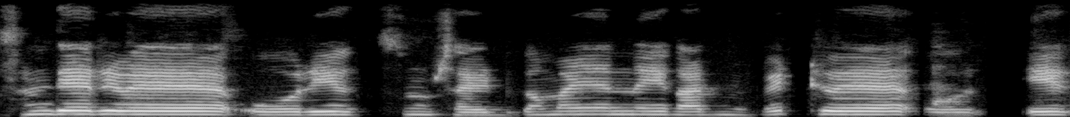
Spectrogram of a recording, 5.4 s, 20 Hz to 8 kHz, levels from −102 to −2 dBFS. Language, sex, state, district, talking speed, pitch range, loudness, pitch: Rajasthani, female, Rajasthan, Nagaur, 180 wpm, 195-220 Hz, -21 LUFS, 205 Hz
